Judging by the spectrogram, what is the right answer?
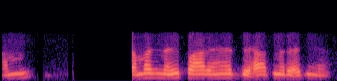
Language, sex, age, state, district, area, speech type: Hindi, male, 60+, Uttar Pradesh, Lucknow, rural, conversation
